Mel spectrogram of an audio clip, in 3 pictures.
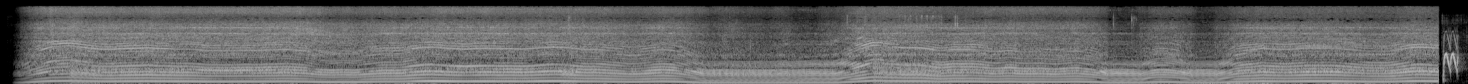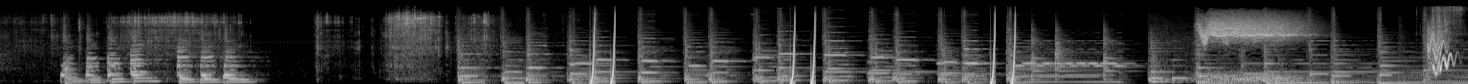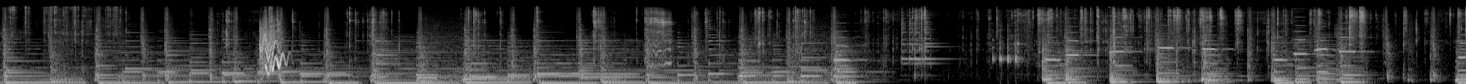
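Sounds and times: chainsaw revving: 0.1 - 14.5.

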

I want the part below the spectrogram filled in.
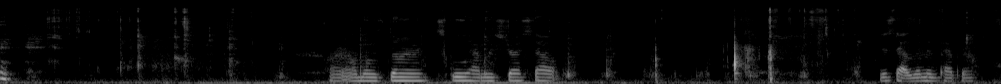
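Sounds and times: eating and food handling: 0.0 - 10.0.

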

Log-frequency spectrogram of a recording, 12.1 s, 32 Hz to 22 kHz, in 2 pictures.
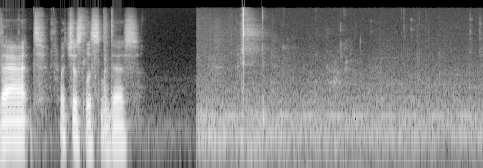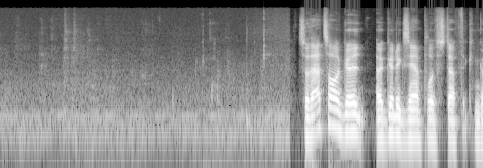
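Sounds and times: low steady hum: 2.5 - 9.7.

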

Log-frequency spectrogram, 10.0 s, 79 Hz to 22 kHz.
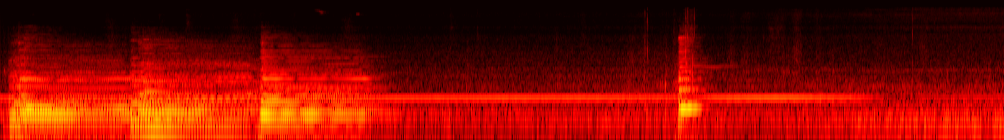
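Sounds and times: piano tone: 0.0 - 8.9.

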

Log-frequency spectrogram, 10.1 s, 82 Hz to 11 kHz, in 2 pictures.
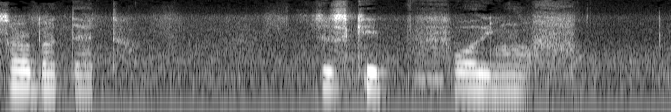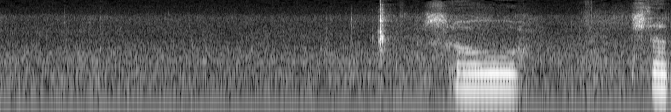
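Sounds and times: faint hum and hiss: 0.0 - 10.0.

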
